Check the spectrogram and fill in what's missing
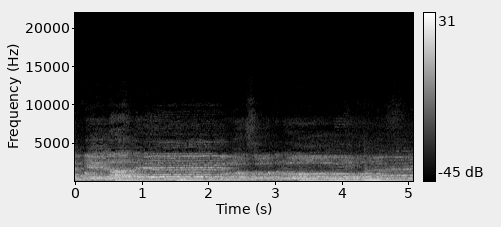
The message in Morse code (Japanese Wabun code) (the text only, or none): none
